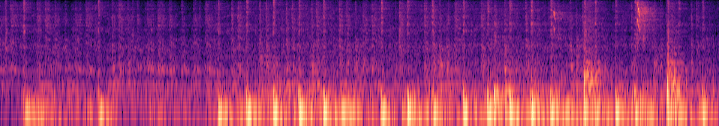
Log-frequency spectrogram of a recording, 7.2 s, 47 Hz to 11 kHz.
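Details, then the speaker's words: 1971 air-cooled VW Beetle, long-stored restoration, first start attempt: starter churns about four beats a second with brief ragged catches that never run; nearly starts, fuel not reaching the carburetor suspected. "annoyingly it did nearly start so what I'm doing here is I'm doing something diagnostic I'm putting the fuel line that should go into the carburetor into that white plastic bottle to see if any fuel comes out"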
